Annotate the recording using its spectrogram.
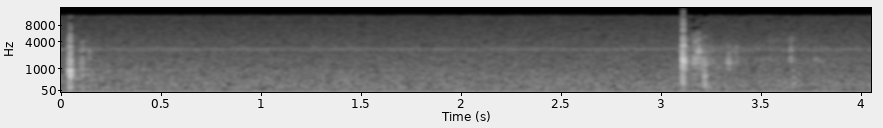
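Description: Two sharp knocks of a baseball during infield fielding practice, one at the start and a louder one about three seconds in, the second followed by a few fainter ticks, over a steady faint hiss.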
